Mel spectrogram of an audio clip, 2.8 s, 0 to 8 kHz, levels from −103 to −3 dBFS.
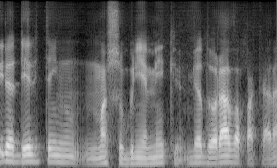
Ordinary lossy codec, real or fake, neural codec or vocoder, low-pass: none; fake; codec, 16 kHz, about 1 kbps, DyCAST, with the encoder's durations; none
